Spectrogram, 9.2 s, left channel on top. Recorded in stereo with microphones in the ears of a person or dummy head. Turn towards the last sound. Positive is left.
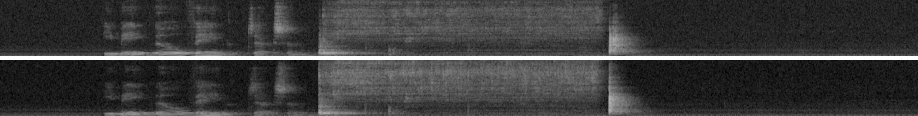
turn(degrees=-70)  # may be behind; listen again after turning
